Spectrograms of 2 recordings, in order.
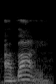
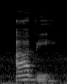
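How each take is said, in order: First: The final vowel sounds like 'eye'. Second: The final vowel sounds like 'ee'. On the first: The speaker calls it wrong. "It's not Abai" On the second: The speaker calls it right. "it's pronounced like a E"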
